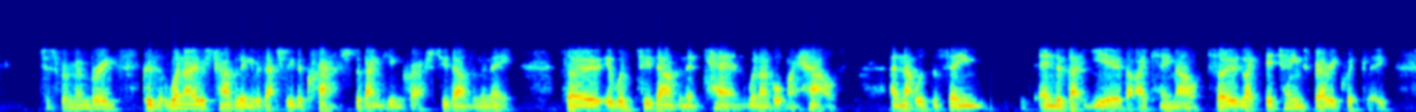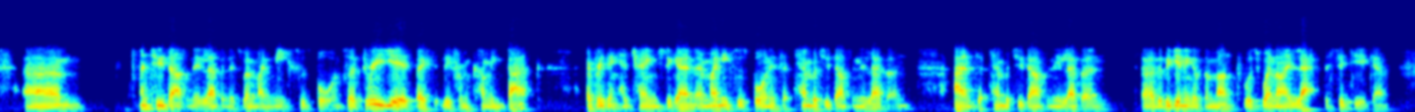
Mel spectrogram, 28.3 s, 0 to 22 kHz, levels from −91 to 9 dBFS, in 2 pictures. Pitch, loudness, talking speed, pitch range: 110 Hz, -24 LUFS, 185 wpm, 105-125 Hz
